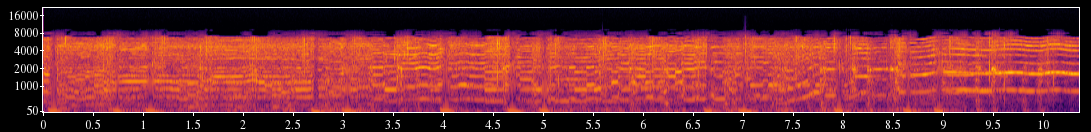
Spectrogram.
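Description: Live electric guitar playing a lead line with bent notes over a kick-drum beat, loud through a concert PA.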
